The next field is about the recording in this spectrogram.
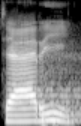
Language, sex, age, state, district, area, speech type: Odia, male, 18-30, Odisha, Dhenkanal, rural, read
